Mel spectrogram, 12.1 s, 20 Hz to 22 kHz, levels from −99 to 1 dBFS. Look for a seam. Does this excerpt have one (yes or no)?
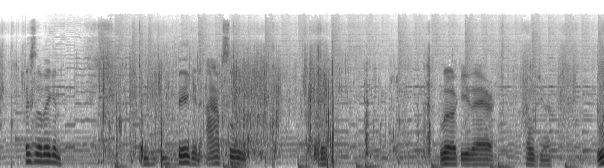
no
